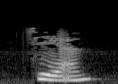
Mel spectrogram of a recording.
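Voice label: "捡", Mandarin Chinese; hsk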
